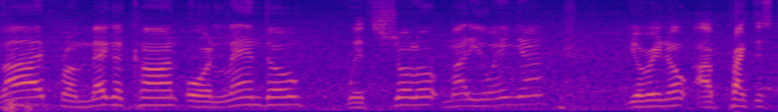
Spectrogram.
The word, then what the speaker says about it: Xolo Maridueña: I am live from Megacon Orlando with Xolo Maridueña.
